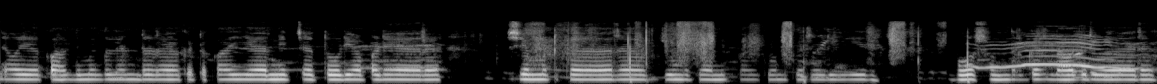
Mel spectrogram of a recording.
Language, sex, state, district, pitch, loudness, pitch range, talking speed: Rajasthani, male, Rajasthan, Churu, 225 Hz, -18 LUFS, 220-230 Hz, 45 wpm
